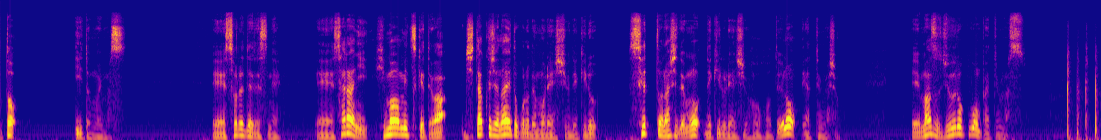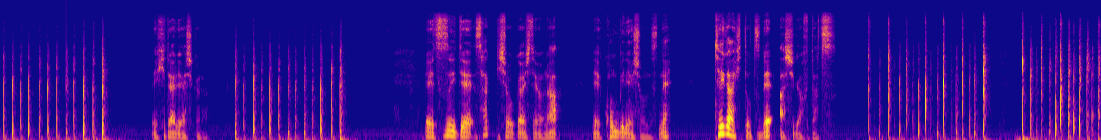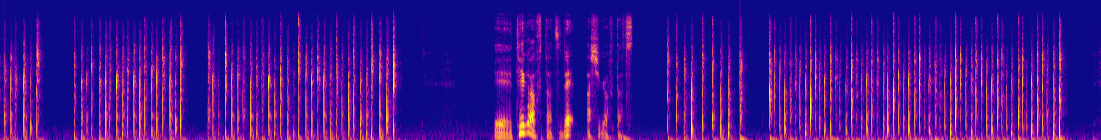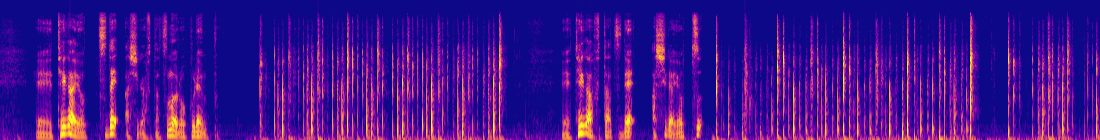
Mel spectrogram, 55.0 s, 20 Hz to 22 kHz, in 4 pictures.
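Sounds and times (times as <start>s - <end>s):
hands slapping thighs: 13.3s - 15.2s, 16.6s - 18.2s, 24.6s - 32.6s, 35.8s - 40.9s, 44.5s - 47.8s, 49.9s - 55.0s.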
